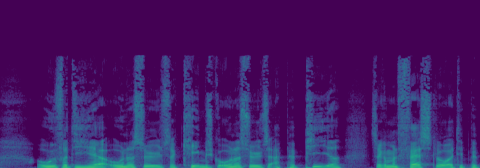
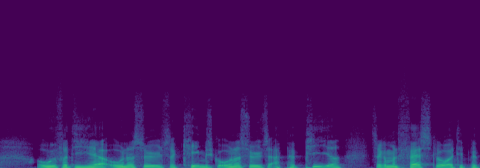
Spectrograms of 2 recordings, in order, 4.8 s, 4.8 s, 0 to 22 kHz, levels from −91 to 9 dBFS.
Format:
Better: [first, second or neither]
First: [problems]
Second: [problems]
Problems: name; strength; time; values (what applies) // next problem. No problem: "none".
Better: first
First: none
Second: muffled; very; fading above 2 kHz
